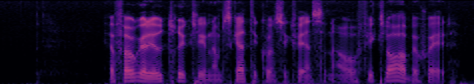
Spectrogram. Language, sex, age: Swedish, male, 61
